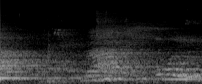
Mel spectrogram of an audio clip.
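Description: Faint, indistinct voices of players and spectators in a reverberant indoor sports hall between rallies.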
